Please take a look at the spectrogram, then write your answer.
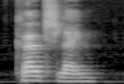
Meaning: a fatty residue produced by gunshots
- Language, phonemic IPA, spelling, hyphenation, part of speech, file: Dutch, /ˈkrœy̯t.slɛi̯m/, kruitslijm, kruit‧slijm, noun, Nl-kruitslijm.ogg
